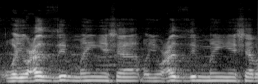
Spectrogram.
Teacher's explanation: با کا یعذب من کی میم میں، با کا صرف میم میں ہوتا ہے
